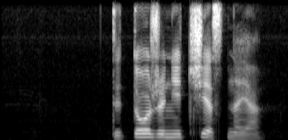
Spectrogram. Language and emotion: Russian, angry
